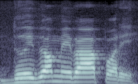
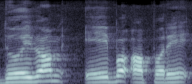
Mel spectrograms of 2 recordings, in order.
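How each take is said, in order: First: The words are run together without breaks. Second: The words are said separately, one by one. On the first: "যদি একসাথে উচ্চারণ করা হয়" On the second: "ভেঙে যদি বলা হয়"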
